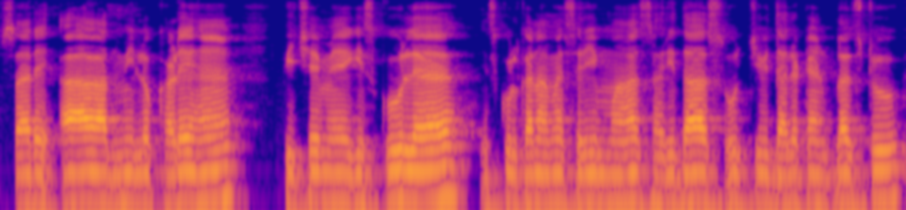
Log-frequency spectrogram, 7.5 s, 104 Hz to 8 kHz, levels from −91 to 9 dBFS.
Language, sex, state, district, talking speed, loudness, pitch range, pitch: Hindi, male, Jharkhand, Deoghar, 180 wpm, -18 LUFS, 110-115 Hz, 115 Hz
